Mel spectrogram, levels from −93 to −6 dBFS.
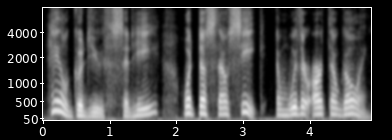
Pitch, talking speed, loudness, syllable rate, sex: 155 Hz, 170 wpm, -18 LUFS, 3.5 syllables/s, male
